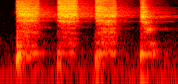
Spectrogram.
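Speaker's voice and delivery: "T-t-t-t-" as soft voiceless t taps; whispered t-t-t. Shown as a demonstration. Teacher stressing the quiet t before tool. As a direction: tap the t silently, no voice. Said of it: "when to be quiet".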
